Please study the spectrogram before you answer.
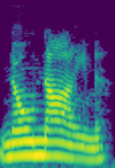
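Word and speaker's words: nonyne: called two methyl three no nine no nine is its pronunciation these are fun here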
